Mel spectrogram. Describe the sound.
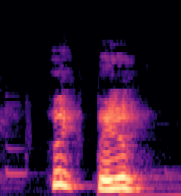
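A voiced yawn by a speaker on air, short of oxygen: two short, drawn-out vocal groans in quick succession, the second longer and fuller, then quiet.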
